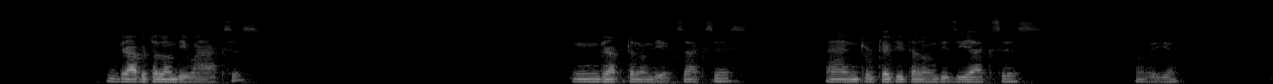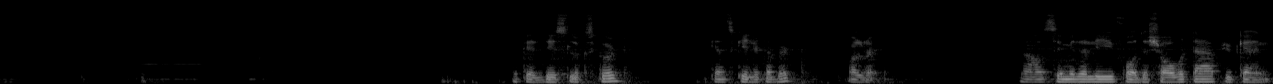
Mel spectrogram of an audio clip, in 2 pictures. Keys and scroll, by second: 4.1 g, 4.5 x, 6.9 r, 7.4 z, 12.1 Delete, 15.9 g, 16.1 x, 18.6 s.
